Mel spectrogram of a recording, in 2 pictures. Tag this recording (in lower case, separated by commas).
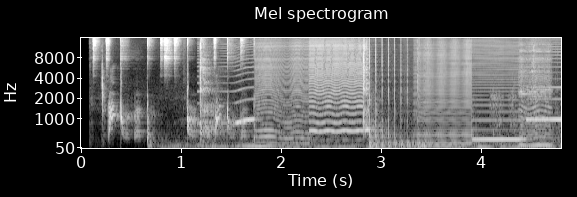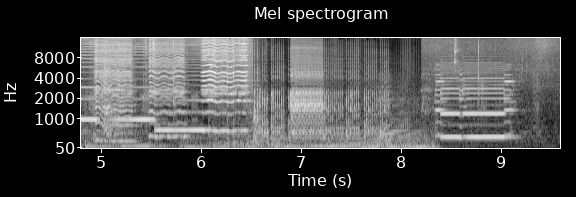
synthesizer, musical instrument, music, playing synthesizer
